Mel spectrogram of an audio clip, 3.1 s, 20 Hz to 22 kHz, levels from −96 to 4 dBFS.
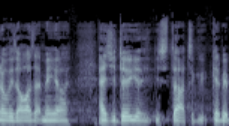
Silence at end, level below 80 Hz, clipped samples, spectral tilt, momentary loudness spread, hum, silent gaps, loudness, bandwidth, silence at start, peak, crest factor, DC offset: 0 s; -66 dBFS; under 0.1%; -4.5 dB/octave; 8 LU; none; none; -25 LUFS; 12.5 kHz; 0 s; -6 dBFS; 20 dB; under 0.1%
